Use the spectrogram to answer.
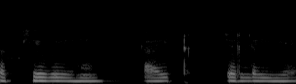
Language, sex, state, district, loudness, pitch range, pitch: Hindi, female, Bihar, Bhagalpur, -45 LUFS, 150-160 Hz, 155 Hz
